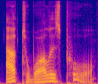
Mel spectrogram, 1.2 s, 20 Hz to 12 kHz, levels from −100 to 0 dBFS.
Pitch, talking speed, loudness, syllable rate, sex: 130 Hz, 195 wpm, -19 LUFS, 4.8 syllables/s, male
